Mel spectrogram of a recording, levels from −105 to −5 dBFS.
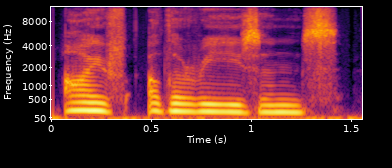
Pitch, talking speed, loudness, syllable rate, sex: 180 Hz, 115 wpm, -15 LUFS, 4.7 syllables/s, female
